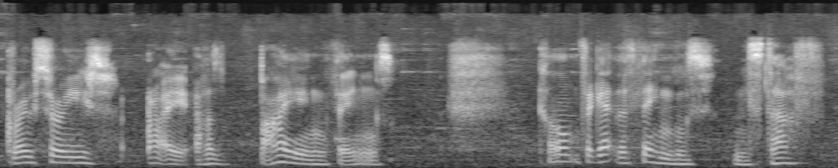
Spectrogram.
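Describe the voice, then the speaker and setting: A man playing a flustered, smitten young man in an ASMR boyfriend roleplay, halting and stammering as he rambles nervously to a crush. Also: medium pitch. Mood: embarrassed, grateful.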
